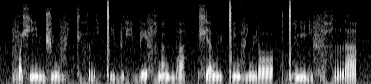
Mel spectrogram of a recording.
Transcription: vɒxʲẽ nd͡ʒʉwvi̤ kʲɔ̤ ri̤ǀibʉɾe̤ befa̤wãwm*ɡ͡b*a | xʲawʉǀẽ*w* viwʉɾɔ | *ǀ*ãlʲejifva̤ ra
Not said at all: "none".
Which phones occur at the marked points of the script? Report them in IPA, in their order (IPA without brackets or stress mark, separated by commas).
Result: b, w, ɡ͡ǀ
